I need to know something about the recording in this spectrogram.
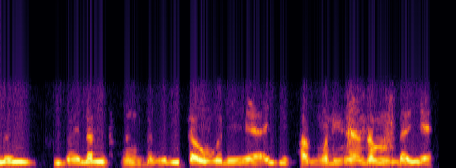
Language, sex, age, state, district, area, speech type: Manipuri, male, 18-30, Manipur, Kangpokpi, urban, conversation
